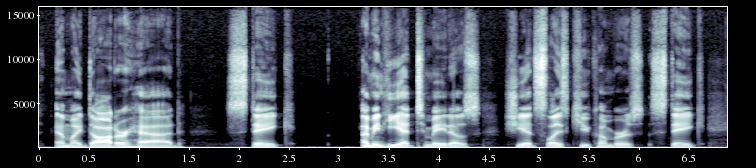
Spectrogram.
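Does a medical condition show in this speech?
No.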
